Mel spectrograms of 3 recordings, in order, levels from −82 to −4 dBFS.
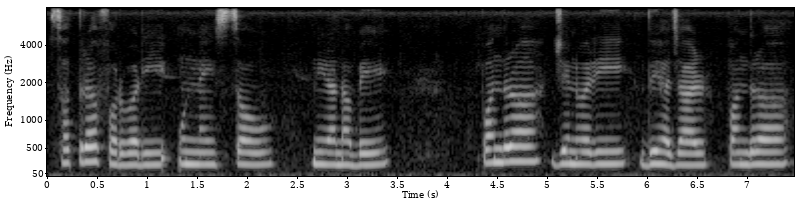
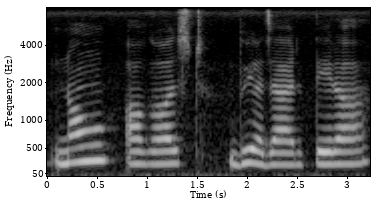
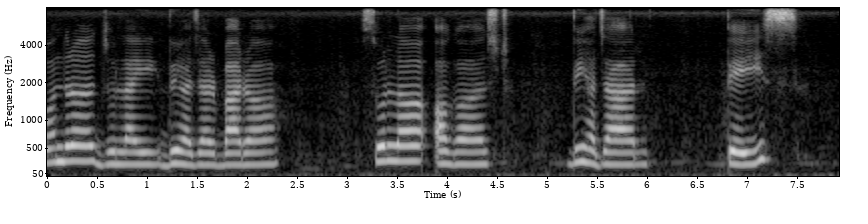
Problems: none marked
